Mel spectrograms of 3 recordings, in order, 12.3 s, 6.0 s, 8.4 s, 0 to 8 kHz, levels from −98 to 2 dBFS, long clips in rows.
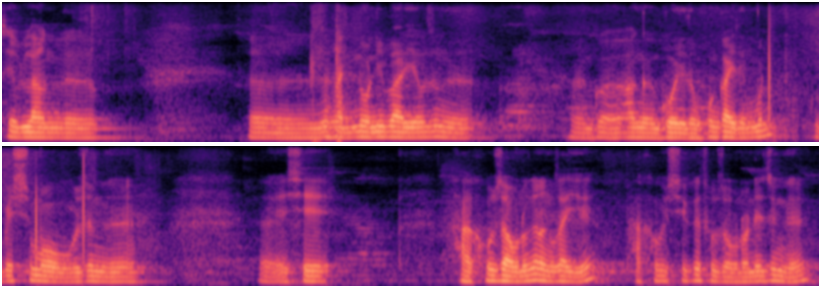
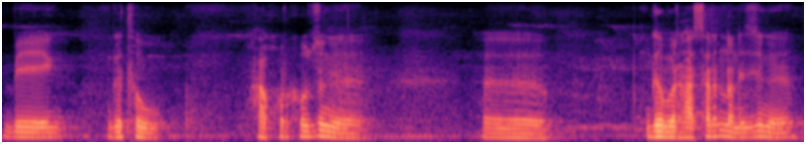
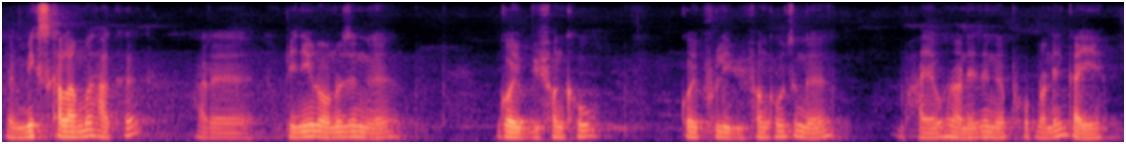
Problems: none marked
